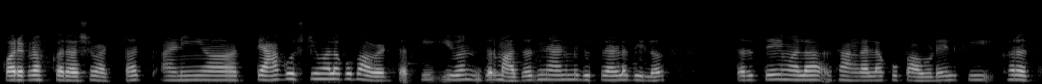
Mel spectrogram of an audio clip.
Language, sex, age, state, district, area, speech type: Marathi, female, 18-30, Maharashtra, Nashik, urban, spontaneous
